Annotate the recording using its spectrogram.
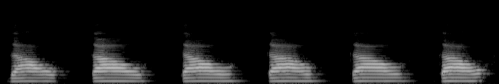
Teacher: The G in Chinese is somewhere in between the K and the G in English. Like it's not as strong as a G.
